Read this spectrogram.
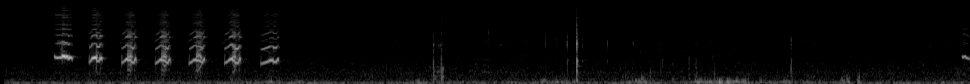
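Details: Baby monkey Abee screaming: a quick run of seven sharp, high, wavering cries, about three per second, over the first three seconds, then quiet with faint rustling and a few clicks.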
